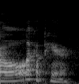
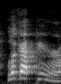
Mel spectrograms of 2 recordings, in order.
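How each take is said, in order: First: Said in the usual way. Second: Louder, higher call for attention. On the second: Real, not acted. Telling her viewers to look up at her, a loud call.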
